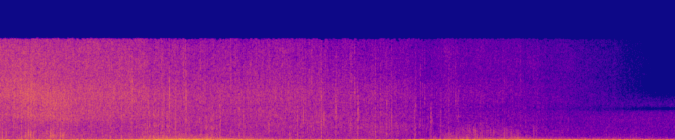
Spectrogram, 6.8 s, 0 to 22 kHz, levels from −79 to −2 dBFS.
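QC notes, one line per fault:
Nothing to flag here, this one's all good and there's no fault to note anywhere in the audio.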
